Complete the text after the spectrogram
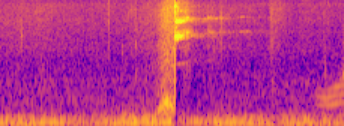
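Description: A second golf club strikes a ball with a sharp crack.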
